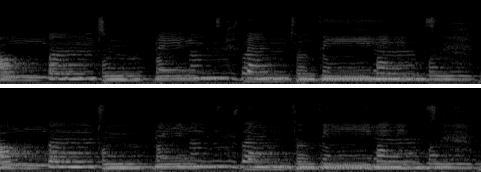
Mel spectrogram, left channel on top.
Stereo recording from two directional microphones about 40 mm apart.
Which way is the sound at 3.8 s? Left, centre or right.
Centre.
